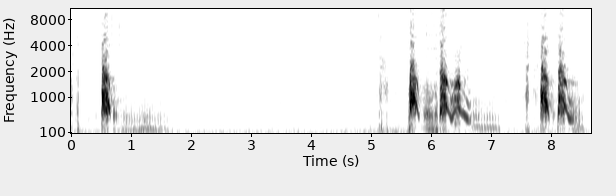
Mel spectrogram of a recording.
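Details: A squirrel that visits a house every morning to play with the dog gives sharp, short barks, some trailing off into a falling whine.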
